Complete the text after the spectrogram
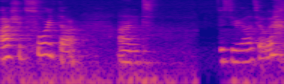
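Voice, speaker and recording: A woman's voice with audible room echo. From Ukraine. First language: Ukrainian. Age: 20s. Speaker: piano player and vlogger. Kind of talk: casual vlog talk to camera. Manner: halting, with restarts.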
